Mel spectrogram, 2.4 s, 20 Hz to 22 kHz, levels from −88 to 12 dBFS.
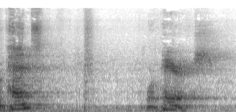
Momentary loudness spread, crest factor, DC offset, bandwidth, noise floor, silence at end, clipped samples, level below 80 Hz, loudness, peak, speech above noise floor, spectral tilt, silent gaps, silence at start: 21 LU; 16 dB; under 0.1%; 16.5 kHz; -36 dBFS; 0.05 s; under 0.1%; -40 dBFS; -15 LUFS; 0 dBFS; 22 dB; -5 dB/octave; none; 0 s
